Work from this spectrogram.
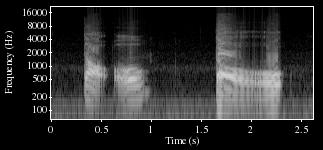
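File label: "dou3", Mandarin Chinese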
